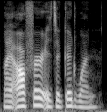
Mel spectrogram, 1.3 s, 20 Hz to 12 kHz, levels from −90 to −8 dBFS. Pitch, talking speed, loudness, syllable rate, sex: 185 Hz, 265 wpm, -19 LUFS, 6.9 syllables/s, female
